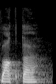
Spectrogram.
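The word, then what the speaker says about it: 맑다: 이 발음 뭘까요? 뭘 것 같아? 말달까요? 막달까요? 막다예요. 이거 어떻게 읽어? 이거 어떻게 읽어? 닭이지. 그래서 막다야.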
